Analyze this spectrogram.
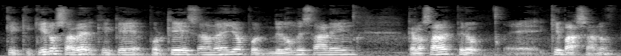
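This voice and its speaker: A man's voice: medium pitch, measured pace, a bit bright. A man chatting casually about video games, thinking aloud and restarting his sentences.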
